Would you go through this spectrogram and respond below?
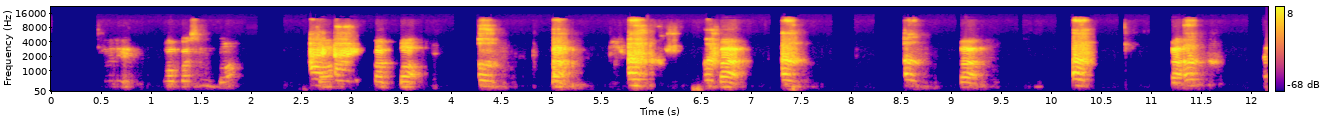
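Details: Child with dysarthria and laborious speech who cannot produce plosive sounds, from a laryngeal and bilabial speech motor problem; it resembles apraxia but is not apraxia, and intonation is otherwise fine. Dysarthria.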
